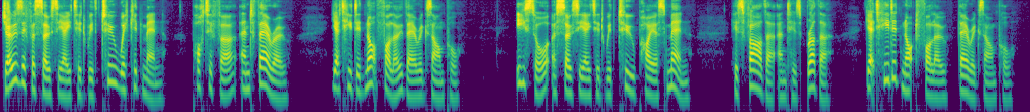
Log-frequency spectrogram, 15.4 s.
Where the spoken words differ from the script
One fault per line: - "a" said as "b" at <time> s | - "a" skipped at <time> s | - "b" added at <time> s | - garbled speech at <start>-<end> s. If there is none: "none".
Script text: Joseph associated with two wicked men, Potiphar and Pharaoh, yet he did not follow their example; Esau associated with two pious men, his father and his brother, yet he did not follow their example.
none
